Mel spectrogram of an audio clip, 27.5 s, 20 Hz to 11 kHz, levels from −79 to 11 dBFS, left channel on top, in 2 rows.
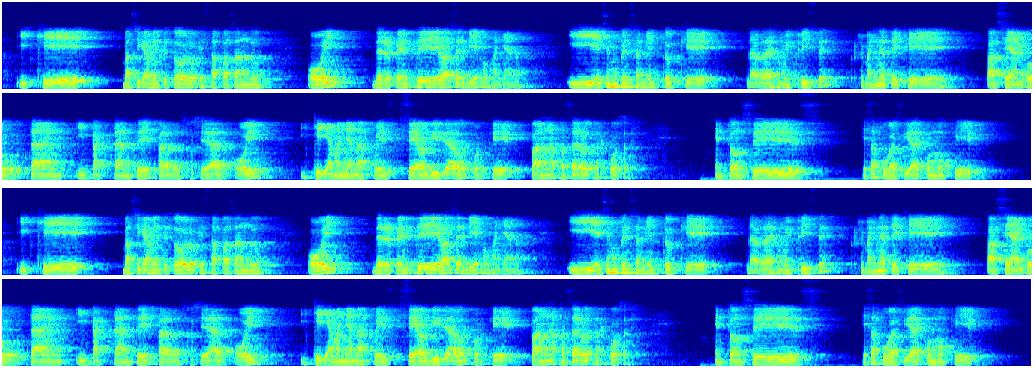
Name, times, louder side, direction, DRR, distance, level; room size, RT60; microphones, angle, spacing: voice 1, 0.2-1.1 1.6-3.5 4.1-4.5 5.0-7.0 7.5-9.4 9.9-11.0 11.4-12.6 13.1-17.2 17.7-20.5 20.8-22.2 23.3-24.6 25.2-26.7, equal, ahead, -2 dB, 0.3 m, -23 dB
sound 1, 23.0-26.2, left 3 dB, 45° right, 1.3 m, -54 dB
8.4 x 4.3 x 3.6 m, 1.1 s
head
